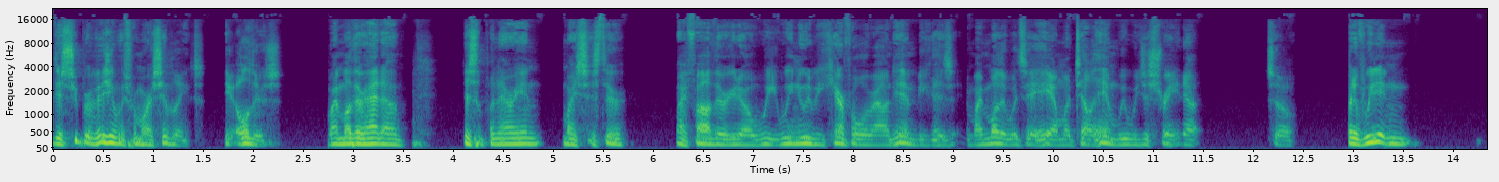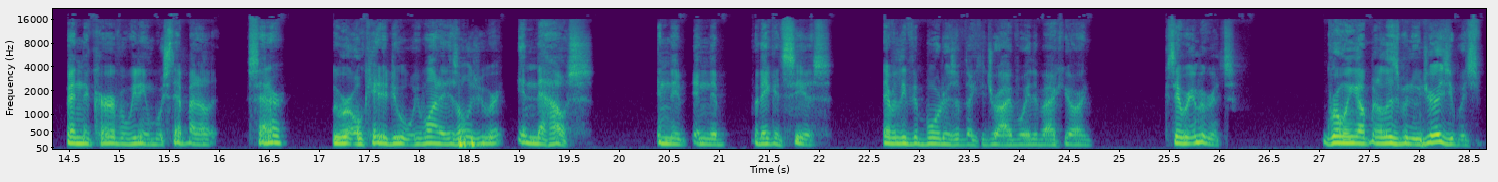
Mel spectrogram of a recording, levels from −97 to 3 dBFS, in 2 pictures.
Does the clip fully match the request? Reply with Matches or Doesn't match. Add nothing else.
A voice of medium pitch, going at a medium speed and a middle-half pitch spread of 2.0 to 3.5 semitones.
Doesn't match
